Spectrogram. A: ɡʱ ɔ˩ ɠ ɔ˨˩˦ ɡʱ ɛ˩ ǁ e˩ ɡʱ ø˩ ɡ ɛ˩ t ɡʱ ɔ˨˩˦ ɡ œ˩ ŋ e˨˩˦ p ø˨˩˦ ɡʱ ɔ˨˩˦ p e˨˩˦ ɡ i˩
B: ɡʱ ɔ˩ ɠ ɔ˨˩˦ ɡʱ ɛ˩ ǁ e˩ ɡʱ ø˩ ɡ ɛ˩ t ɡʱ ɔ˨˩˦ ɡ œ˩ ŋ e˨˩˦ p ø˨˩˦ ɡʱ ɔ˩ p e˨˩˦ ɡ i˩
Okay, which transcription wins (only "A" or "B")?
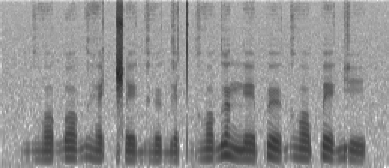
A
